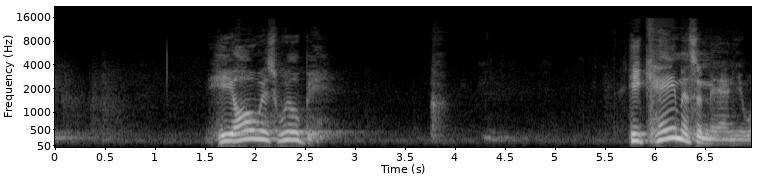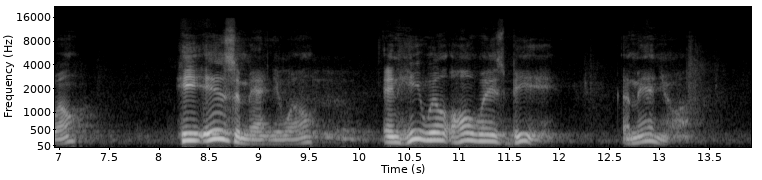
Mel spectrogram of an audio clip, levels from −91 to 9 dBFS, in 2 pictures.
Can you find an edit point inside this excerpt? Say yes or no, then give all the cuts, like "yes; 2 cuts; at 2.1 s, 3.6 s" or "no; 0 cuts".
no; 0 cuts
